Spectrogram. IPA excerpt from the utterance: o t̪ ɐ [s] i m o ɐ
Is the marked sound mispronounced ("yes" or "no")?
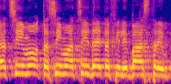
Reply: no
